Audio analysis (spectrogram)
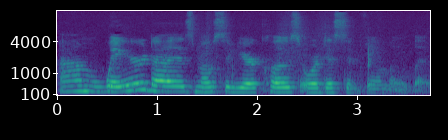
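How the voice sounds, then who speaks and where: A woman's voice: medium pitch, unhurried, mellow, a little hiss or hum. Woman asking interview questions in an echoey room. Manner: brief prompts and follow-up questions.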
